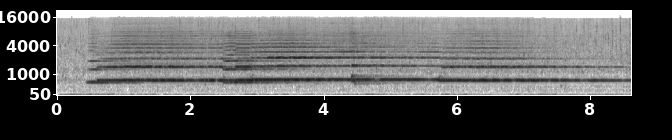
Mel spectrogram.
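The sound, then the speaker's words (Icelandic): A flute played by a slender, delicate samurai echoes through the Rokuhara district of Heian, heard by Benkei on the steps of the Kiyomizu temple. It plays alone, holding long, steady notes in a fairly high register, with a few smooth shifts in pitch and a breathy, sustained tone throughout. “Flautuleikurinn ómar um allt Rókuhara hverfi og vekur ímsar kendir í brjósti Benkei, ekki síst þegar hann loks kemur auga á mannin sem spilar.”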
